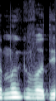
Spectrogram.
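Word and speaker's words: Mgła: Mıgla diye bir MGLA diye yazılıyor da Mıgva diye okunuyor.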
